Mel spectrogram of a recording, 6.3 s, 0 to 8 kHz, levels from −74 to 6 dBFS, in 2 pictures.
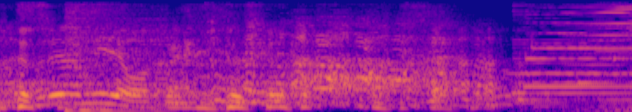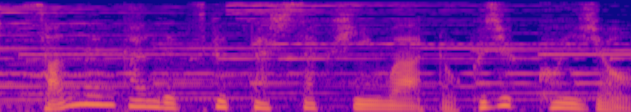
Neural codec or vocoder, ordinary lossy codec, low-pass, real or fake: none; none; 7.2 kHz; real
